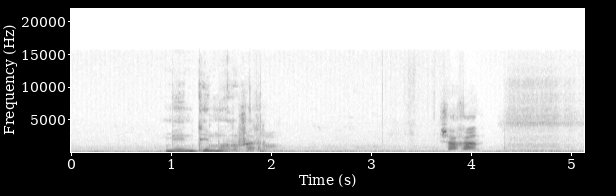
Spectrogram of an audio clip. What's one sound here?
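A man speaks in a low voice on a phone.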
